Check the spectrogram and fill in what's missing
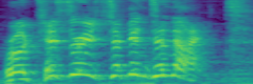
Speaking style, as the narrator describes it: you just hear a shout that goes through the whole ship as he says

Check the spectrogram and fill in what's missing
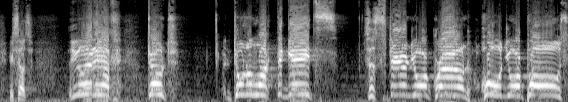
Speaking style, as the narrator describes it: he shouts

